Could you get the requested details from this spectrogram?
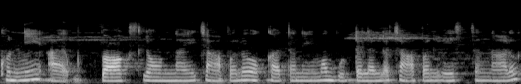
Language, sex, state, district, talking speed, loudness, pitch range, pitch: Telugu, female, Telangana, Karimnagar, 115 wpm, -20 LUFS, 170-190 Hz, 175 Hz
